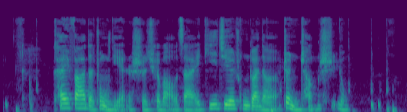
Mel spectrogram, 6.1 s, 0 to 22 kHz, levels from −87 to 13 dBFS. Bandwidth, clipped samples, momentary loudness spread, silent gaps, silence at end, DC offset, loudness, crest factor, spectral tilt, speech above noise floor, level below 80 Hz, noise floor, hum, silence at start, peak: 11.5 kHz; under 0.1%; 21 LU; none; 0.2 s; under 0.1%; -25 LUFS; 20 dB; -6 dB/octave; 26 dB; -44 dBFS; -50 dBFS; none; 0.05 s; -4 dBFS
